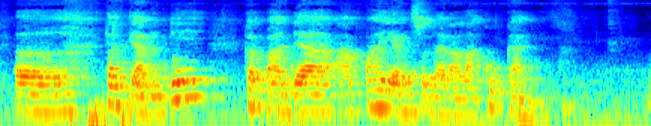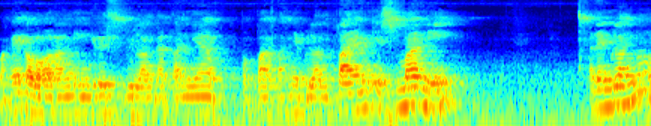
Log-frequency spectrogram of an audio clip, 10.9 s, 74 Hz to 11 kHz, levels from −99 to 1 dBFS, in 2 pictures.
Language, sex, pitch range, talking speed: Indonesian, male, 115-185 Hz, 120 wpm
